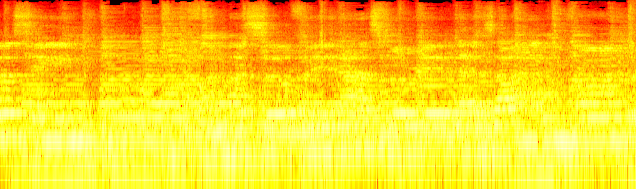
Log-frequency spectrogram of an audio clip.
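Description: Live acoustic pop song: acoustic guitar accompanying a man singing lead through a microphone, with the music continuing steadily.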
